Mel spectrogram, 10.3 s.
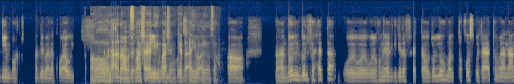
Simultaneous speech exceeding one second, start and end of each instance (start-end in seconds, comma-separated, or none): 2.1-3.9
